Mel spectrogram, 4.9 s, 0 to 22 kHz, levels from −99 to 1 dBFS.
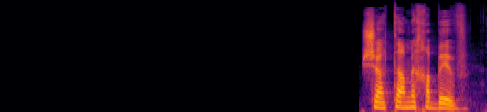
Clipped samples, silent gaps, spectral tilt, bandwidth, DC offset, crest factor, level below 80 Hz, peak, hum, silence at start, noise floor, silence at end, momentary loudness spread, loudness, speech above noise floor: under 0.1%; none; -4 dB/octave; 18 kHz; under 0.1%; 24 dB; -58 dBFS; -4 dBFS; none; 3.65 s; -87 dBFS; 0.2 s; 3 LU; -21 LUFS; 67 dB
